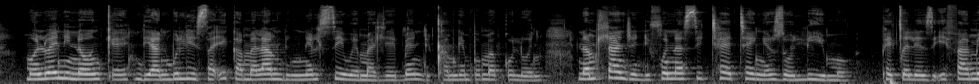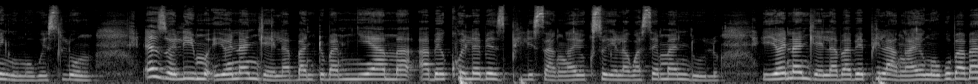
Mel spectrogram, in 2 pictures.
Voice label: Xhosa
